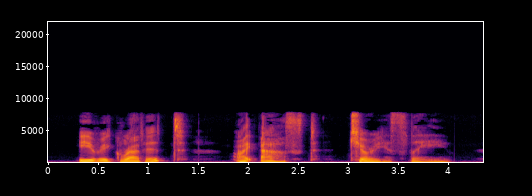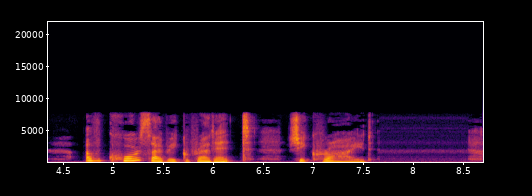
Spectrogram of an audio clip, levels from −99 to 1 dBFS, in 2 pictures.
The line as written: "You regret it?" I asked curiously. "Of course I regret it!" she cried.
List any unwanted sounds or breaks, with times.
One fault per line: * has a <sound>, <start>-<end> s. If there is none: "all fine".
all fine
